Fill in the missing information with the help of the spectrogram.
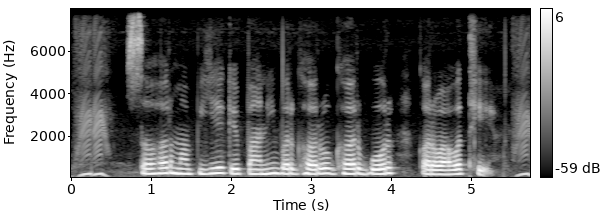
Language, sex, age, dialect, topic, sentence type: Chhattisgarhi, female, 18-24, Northern/Bhandar, agriculture, statement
